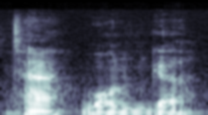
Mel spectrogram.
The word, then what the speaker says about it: Tawanga: Tawanga's name is spelt how it sounds. Tawanga.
